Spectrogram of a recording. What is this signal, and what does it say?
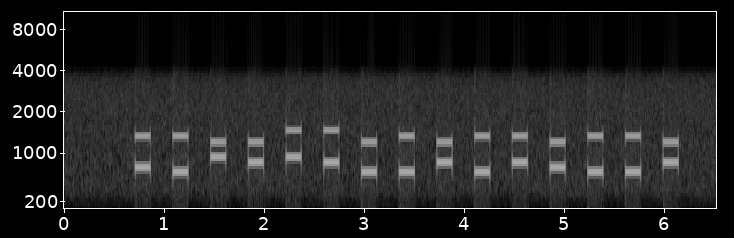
DTMF, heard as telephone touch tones, dialled by machine, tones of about 160 ms. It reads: 52*7#9127284227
